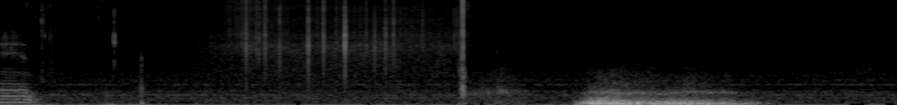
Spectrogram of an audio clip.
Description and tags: inhaling juul and exhaling smoke
exhale, juul, smoke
